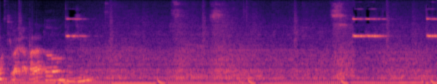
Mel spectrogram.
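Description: A machine beeps briefly.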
